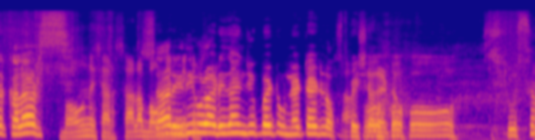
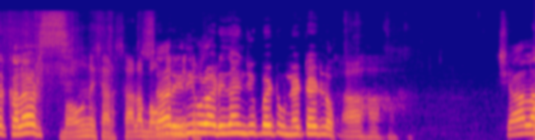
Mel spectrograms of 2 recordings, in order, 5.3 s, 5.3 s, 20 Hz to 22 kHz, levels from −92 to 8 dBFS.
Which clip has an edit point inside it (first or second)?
first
